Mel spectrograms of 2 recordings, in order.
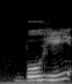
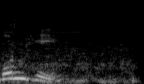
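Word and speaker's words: বহ্নি: অগ্নি, অনল, ও অগ্নি, অনল, আগুন, বহি আর হচ্ছে মিস বৈশানর। হ্যাঁ, বৈশানরের আগে কি বললে? বহি বা বহি, ওটার উচ্চারণটা মিস সঠিক বলতে উচ্চারণ হচ্ছে বনহি।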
